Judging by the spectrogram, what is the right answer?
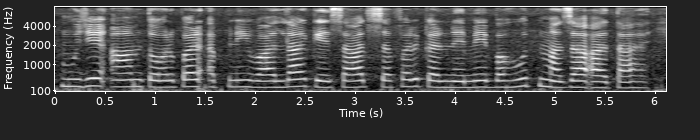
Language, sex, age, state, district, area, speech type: Urdu, female, 18-30, Bihar, Saharsa, rural, spontaneous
